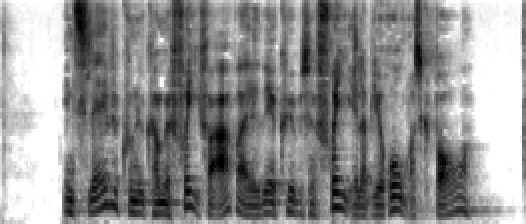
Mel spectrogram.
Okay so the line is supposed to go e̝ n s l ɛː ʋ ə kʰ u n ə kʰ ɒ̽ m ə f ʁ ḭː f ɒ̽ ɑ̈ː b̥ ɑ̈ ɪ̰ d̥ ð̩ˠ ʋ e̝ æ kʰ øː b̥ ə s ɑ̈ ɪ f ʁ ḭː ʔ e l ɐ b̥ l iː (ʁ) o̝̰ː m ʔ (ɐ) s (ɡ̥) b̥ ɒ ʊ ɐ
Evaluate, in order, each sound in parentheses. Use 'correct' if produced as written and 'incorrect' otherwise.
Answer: correct, correct, correct

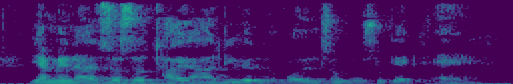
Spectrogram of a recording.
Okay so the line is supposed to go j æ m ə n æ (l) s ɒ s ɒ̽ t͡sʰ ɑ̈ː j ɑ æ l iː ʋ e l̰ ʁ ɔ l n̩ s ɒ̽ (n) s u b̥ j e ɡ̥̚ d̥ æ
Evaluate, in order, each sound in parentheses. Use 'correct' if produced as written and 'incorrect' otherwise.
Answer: correct, incorrect

